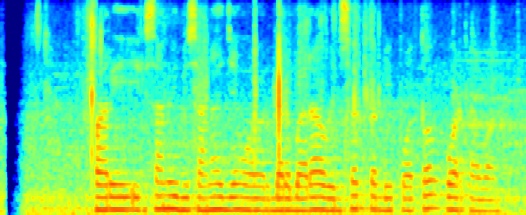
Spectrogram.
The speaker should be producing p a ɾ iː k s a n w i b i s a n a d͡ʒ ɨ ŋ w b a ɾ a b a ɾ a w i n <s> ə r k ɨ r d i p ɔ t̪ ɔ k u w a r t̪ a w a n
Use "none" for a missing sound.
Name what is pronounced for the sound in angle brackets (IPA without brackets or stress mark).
s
